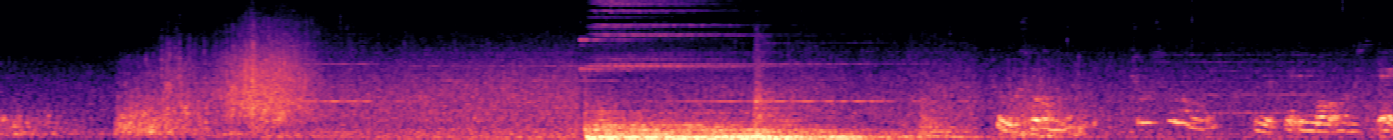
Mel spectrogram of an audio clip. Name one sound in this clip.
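Rain patters steadily on water.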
